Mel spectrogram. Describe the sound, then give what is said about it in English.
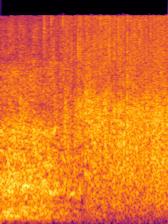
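A stadium crowd roars at a new sport record, a loud, unbroken wash of applause and cheering that holds at the same high level from start to finish. “It's a new BBC sport record, and the crowd here have gone absolutely berserk.”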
